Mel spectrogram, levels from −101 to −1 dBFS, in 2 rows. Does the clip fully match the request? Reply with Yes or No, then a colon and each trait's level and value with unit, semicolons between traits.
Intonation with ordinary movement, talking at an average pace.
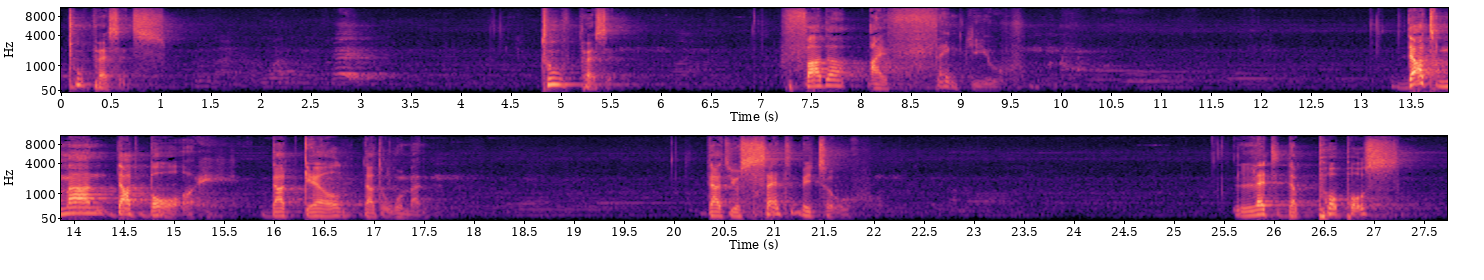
No: average, 4.2 semitones; slow, 50 wpm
